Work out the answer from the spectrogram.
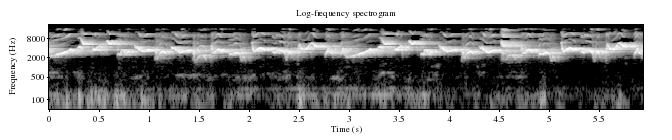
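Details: Azulão farrapo (ultramarine grosbeak) singing a paraná-style song, a steady, rapid stream of high, slurred and looping notes, each phrase sweeping up and down without pause.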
